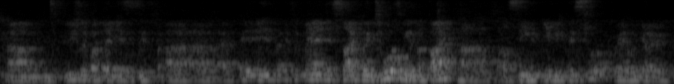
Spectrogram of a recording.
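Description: Filmed from far back in an echoey club, a middle-aged female comedian from Australia works a live crowd with a deadpan, halting set full of ums. She speaks in a bass voice into a handheld mic, against a noisy background with audience laughter.

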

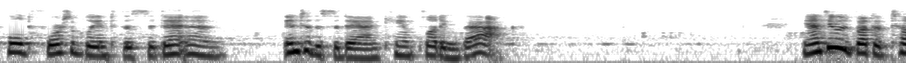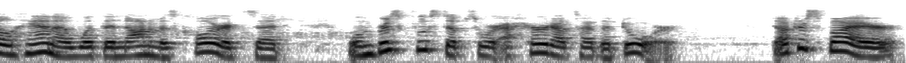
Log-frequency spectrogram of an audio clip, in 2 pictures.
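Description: Husky woman reading a novel aloud. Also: on the high side, a little mellow, muffled recording. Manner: reads with small slips and restarts, asides. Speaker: reader. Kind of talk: casual read-aloud of a novel.

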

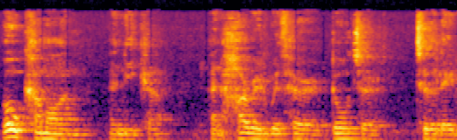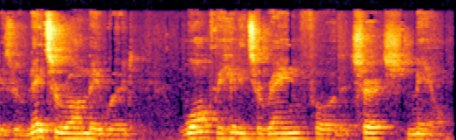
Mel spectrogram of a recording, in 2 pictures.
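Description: A man reads a memorial tribute at an even, measured pace, catching himself and restarting a phrase now and then. He sits back from the mic, so the room echo comes through. A faint hiss of noise runs underneath. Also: medium pitch. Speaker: eulogy reader. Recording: roomy and distant with faint noise.

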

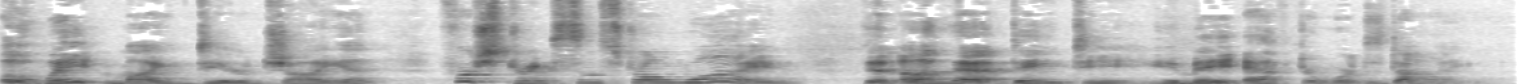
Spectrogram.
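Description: A woman voicing a frightened young maid in a storybook, speaking high, slow and drawn out. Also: big pitch swings, dark tone, echoey room, heavily acted. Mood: coaxing. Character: frightened young woman servant at a giant's door.

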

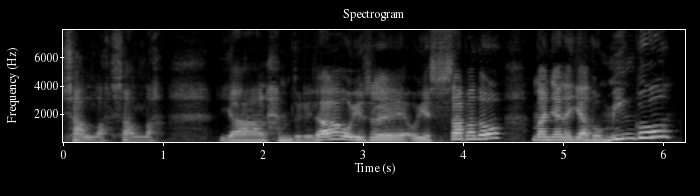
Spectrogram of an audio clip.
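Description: A woman giving a casual video lesson, repeating phrases carefully for viewers and chatting in quick asides while she handles her cards. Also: on the low side, sing-song, a little mellow. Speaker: language teacher.

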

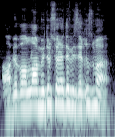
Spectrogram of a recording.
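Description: A shady factory worker and scientist, played by a man dodges questions in an offhand, sheepish tone. His voice sits a little high. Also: fast, faint music behind, close to an everyday voice.

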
